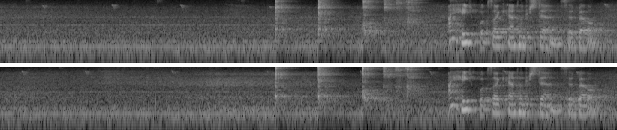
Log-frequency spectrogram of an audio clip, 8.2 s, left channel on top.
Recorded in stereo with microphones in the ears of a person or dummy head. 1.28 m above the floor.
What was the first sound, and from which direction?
Breaking glass, 65° right (ahead or behind).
